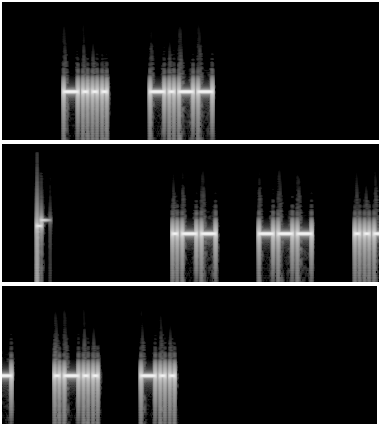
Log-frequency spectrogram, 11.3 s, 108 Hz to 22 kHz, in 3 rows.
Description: Morse code, heard as a keyed tone, about 25 wpm, spaced as for 14 wpm, 700 Hz. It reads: BY WOULD
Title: 3x Character Spacing - Top 100 Words - 25wpm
